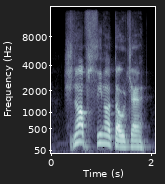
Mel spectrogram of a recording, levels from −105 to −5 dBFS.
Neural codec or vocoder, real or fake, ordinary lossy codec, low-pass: codec, 44.1 kHz, 2.6 kbps, SNAC; fake; none; 14.4 kHz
